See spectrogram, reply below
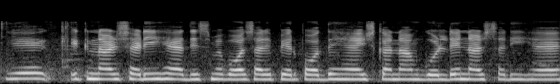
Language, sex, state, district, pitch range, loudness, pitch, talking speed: Hindi, female, Bihar, West Champaran, 230-245 Hz, -15 LUFS, 235 Hz, 150 wpm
